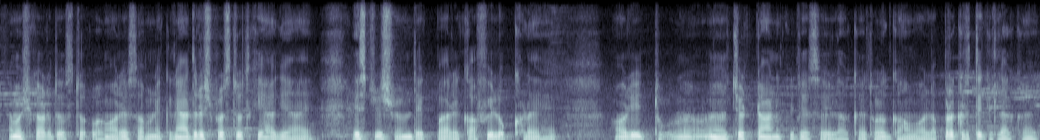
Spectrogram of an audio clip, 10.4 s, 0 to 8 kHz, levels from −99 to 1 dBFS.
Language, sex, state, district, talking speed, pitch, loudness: Hindi, male, Bihar, Jahanabad, 215 wpm, 115 Hz, -19 LUFS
